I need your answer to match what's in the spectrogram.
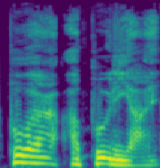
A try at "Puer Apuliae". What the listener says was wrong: Almost. So Puer Apuliae. Because the last two words are A and E, and those are Latin words, and in Latin, A and E are read E. You just don't pronounce the A.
